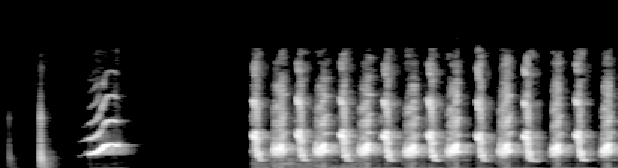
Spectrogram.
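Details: Female Javan myna calling to a male: a sharp click and a single rising whistle, then a rapid run of about fifteen harsh, chattering notes repeated several times per second.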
